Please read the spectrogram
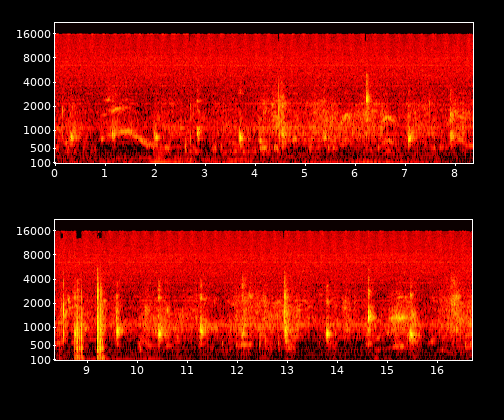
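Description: Soft, irregular taps and clicks of a baby's fingers patting a tabletop while popping bubbles, with faint baby coos; two sharper knocks come about nine seconds in.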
